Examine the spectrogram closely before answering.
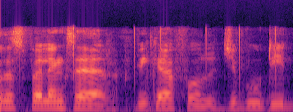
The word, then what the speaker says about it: Djibouti: And then four is Djibouti. Do remember the spellings here. Be careful. Djibouti.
